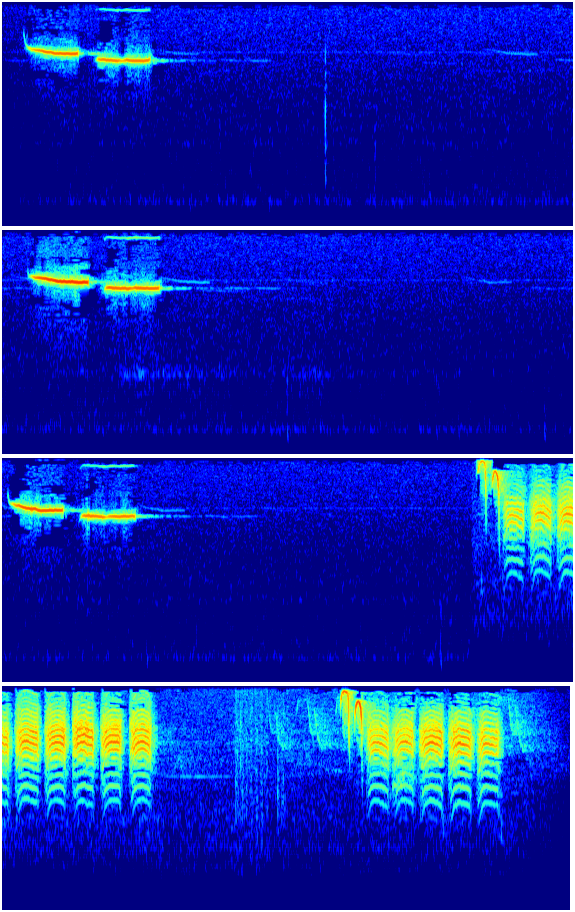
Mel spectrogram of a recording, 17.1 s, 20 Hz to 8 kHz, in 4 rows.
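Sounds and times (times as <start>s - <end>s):
Black-capped chickadee calling: 0.2s - 1.4s, 3.7s - 6.2s, 8.6s - 10.0s, 12.1s - 17.0s.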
